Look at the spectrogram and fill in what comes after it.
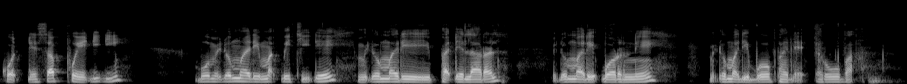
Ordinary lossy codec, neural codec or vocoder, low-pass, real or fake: none; none; 7.2 kHz; real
